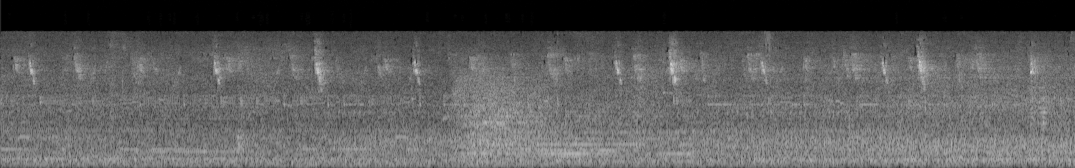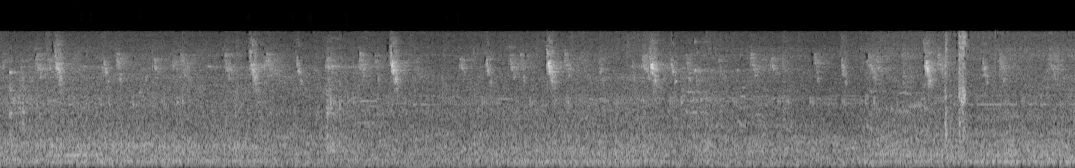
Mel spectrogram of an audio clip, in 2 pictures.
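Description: Small birds chirping in short, scattered high-pitched calls, several every few seconds, over a steady outdoor background hiss.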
